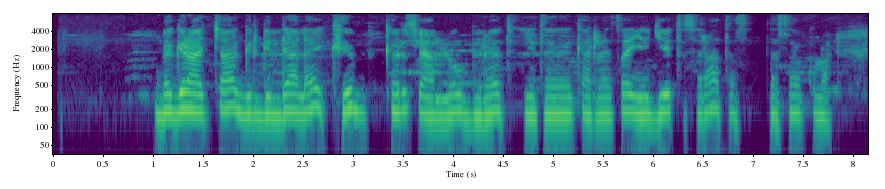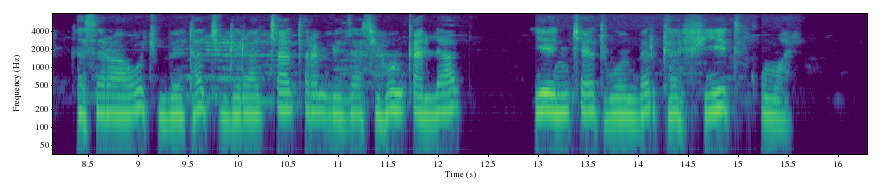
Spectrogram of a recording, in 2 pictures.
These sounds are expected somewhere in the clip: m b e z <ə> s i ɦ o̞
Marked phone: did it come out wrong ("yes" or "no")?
yes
